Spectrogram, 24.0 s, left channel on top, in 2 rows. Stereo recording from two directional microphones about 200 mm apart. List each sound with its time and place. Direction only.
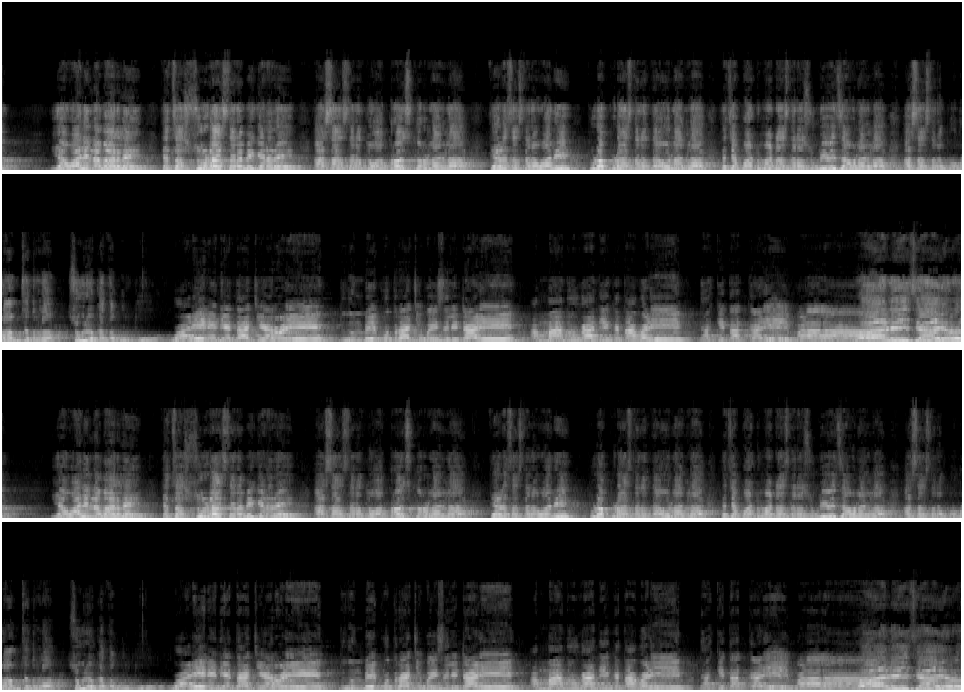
0.7 s a man's voice: 15° left (ahead or behind)
14.2 s speech: 20° right (ahead or behind)
22.8 s a man's voice: 15° left (ahead or behind)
